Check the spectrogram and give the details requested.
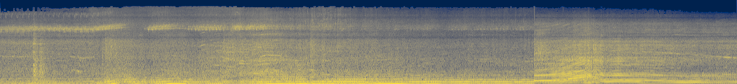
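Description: Drift car's engine revving hard, its pitch rising and falling with the throttle as the car slides through the corners. The sound changes abruptly about eleven seconds in to another pass, with quick revs up and down.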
